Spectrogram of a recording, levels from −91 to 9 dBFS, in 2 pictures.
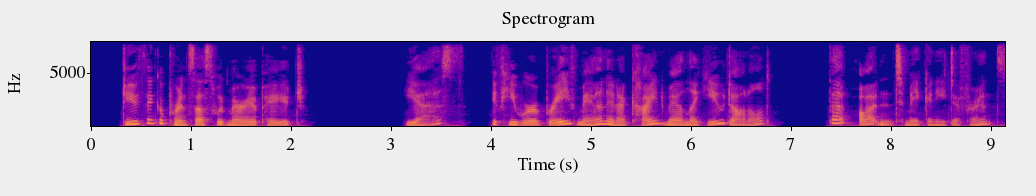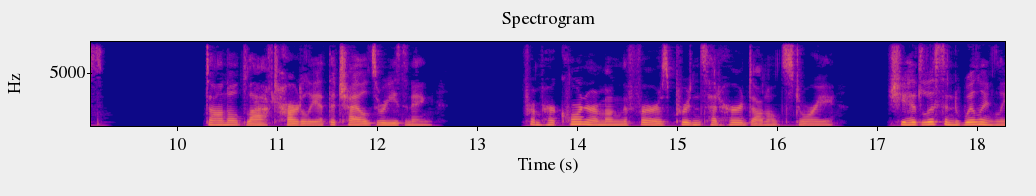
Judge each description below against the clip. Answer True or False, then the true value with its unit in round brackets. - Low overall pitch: False (185 Hz)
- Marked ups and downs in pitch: False (4.2 semitones)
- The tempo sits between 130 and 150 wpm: False (165 wpm)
